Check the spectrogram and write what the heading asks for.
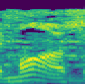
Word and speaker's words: Maus: In this portion of the program, a conversation with Chris Markowski, brought to you by Moss Acura. Moss is spelled M-A-U-S.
